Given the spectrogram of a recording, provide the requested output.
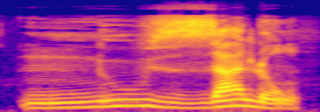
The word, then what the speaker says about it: nous allons: it does mean that you will have to pronounce this z sound. Okay, listen to me. Nous allons.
